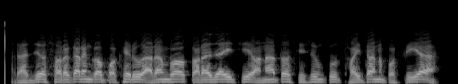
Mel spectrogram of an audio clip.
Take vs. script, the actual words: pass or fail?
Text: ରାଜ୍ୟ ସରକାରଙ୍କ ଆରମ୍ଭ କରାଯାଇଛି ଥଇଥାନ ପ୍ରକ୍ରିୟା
fail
